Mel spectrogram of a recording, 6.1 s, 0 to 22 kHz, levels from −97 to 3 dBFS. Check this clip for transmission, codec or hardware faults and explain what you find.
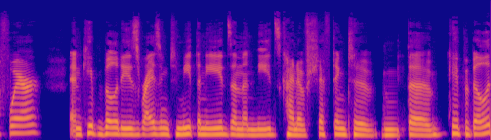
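Two network dropouts show up in this speech. From 0.93 to 0.97 s, just before "capabilities rising to meet", there's short concealed packet loss: about 20 ms arrived late, and the decoder patched it by extending the previous sound, leaving a quick smear. Then at 4.87 to 4.99 s, right after "kind of shifting to", a burst of packet loss drops roughly 100 ms. The receiver stretches and fades the last sound across the gap, so you hear a brief held buzz or hiss before the speech picks up further along.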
